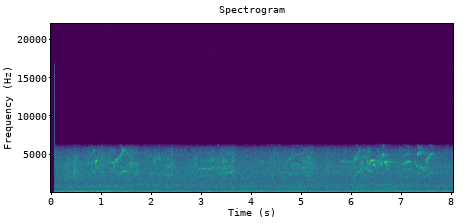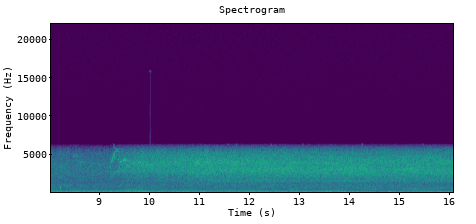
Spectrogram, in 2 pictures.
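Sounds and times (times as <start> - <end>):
distant propeller plane engine drone: 0.1 - 16.0
wind rumbling on microphone: 0.1 - 16.0
small birds chirping: 4.6 - 7.7, 8.5 - 9.9.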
